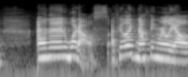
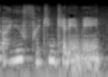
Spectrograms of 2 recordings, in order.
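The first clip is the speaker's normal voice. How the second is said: breathy stage whisper of disbelief; 6 dB quieter than usual. Retold or imitated. Wife whispering in shock at the cracked windshield. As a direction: hiss it under your breath in shock. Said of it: "I was like".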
